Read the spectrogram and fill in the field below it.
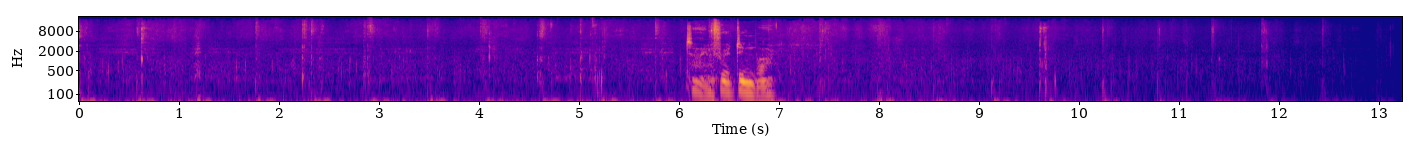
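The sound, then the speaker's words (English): Steady footsteps walk up a road towards a car park, a regular rhythm of crunching steps at moderate loudness, with a brief spoken remark partway through. “Time to walk up the road where my lift awaits in the car park.”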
